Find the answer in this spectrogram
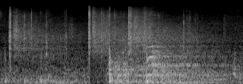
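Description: Kendo players exchanging attacks: a sharp smack of a bamboo shinai strike about a second in, followed by a loud kiai shout.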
